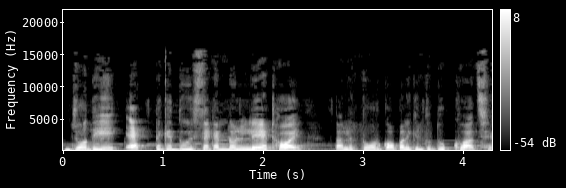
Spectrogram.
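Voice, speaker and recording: A woman's voice: sits high, lively intonation, normal speed, dark tone. A woman playing a haughty young rich madam in an audio story, imperious and scornful as she bosses a servant. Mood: scornful, threatening. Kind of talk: Bengali audio story acting. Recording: music bed under voice.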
